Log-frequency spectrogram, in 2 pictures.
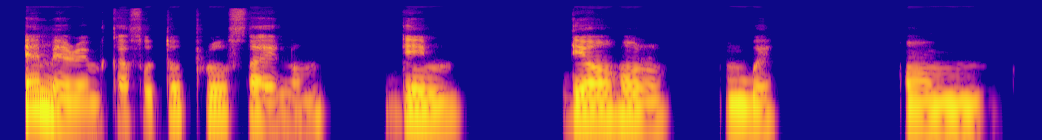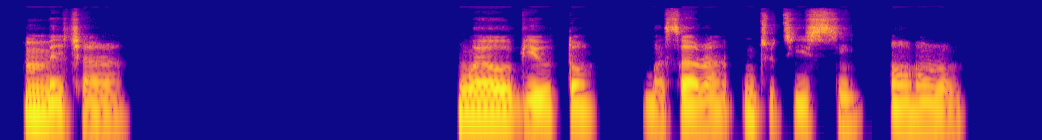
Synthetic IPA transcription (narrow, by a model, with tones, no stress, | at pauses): e˦me˨ɾe˨m̩˨ka˨fo˨to˦pɾo˦fa˦ɪ˨lɔ˨m̩˦ | dɪ˦m̩˦ | dɪ˦ɔ˦ɦʊ˦ɾʊ˨ | ŋ͡m̩˨ɡ͡be˨ | ɔ˨m̩˨ | m̩˦me˨t͡ʃa˨ɾa˨ | ŋʷe˦o˦bi˦ʊ˨tɔ˦ | ɡ͡ba˨sa˦ɾa˦n̩˦tu˨ti˨i˦si˦ | ɔ˦ɦʊ˦ɾʊ˨m̩˦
